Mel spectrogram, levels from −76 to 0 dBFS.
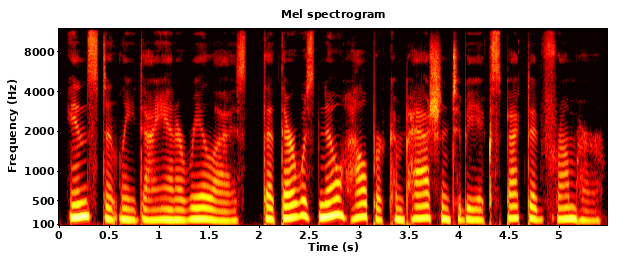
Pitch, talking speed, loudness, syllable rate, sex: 190 Hz, 165 wpm, -17 LUFS, 4.8 syllables/s, female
